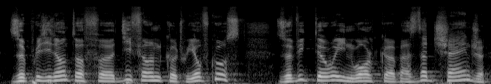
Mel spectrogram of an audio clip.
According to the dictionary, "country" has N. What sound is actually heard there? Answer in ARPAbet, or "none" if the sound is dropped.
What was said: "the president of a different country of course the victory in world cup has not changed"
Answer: none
